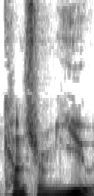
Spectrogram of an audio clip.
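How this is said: The pitch falls at the end. It is a confident statement. The speaker calls it right.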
